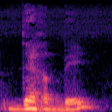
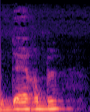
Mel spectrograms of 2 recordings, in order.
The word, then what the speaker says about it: Derbé: ce qui les conduit désormais à Derbé, comme ça qu'il faut le prononcer. Or, certaines versions ont Derbe, d'autres ont Derbé, qui est plus proche du grec.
